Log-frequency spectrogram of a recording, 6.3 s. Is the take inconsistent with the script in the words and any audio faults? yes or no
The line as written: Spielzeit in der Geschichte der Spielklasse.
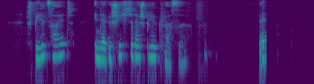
yes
